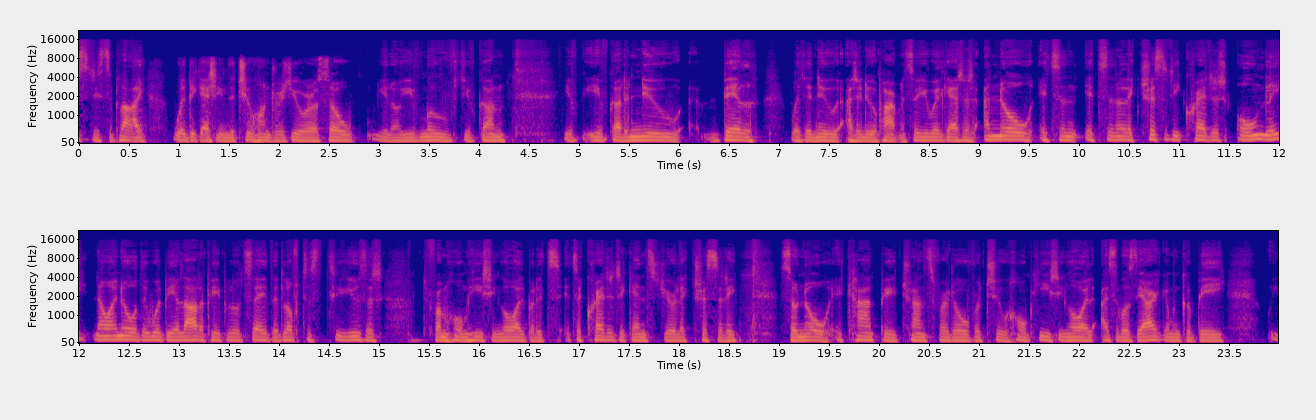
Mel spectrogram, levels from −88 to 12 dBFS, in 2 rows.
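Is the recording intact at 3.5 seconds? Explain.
Yes, the speech at 3.5 seconds plays through intact, with no dropout, click, distortion or other fault at that moment.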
